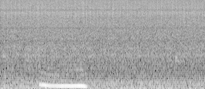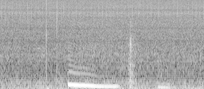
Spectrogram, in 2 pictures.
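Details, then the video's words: Norwegian Forest Cat sound asleep and snoring; two drawn-out, low whistling breaths roughly three seconds apart, each sliding gently downward, with a faint click and quiet indoor background hum. "イビキをかいて気持ち良く眠る猫 ノルウェージャンフォレストキャットcat sleeping snoring.Norwegian Forest Cat."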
